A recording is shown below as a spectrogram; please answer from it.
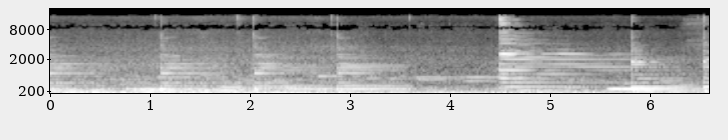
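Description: Nylon-string classical guitar, single strings plucked one at a time, about six notes each left to ring, while a string is tuned by ear. A higher note comes in near the end.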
